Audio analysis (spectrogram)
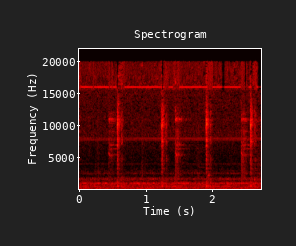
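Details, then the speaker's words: Cheap Chinese diesel heater on a bench test at startup, chamber at 8–9 °C with the glow plug on until 60 °C. Soft, even ticks about every two-thirds of a second over a low hum; normal dosing fuel pump clicking. "So now the pump is activated, you'll know by this clicking sound, and when it starts, you'll hear the exhaust pulse."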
